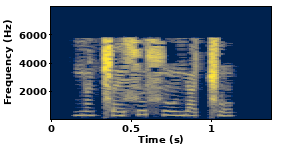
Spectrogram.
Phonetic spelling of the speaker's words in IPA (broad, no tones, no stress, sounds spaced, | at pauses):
j ɐ̃ ǁ ɛ s u s ũ j a ǁ ũ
